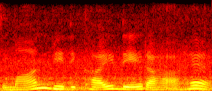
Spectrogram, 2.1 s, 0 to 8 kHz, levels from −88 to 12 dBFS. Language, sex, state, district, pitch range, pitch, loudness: Hindi, female, Punjab, Pathankot, 180-240 Hz, 200 Hz, -13 LUFS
